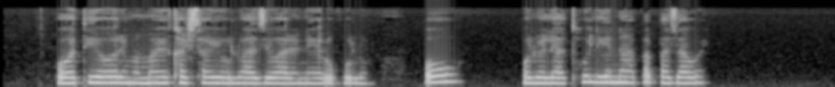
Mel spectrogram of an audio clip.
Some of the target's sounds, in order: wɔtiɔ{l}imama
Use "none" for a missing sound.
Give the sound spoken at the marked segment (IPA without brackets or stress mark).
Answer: ɾ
